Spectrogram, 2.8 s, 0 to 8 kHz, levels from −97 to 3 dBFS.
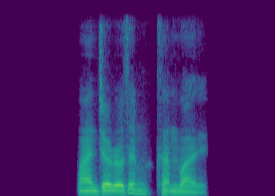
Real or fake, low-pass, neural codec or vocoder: fake; 7.2 kHz; codec, 16 kHz, 0.5 kbps, FunCodec, trained on Chinese and English, 25 frames a second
